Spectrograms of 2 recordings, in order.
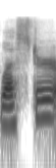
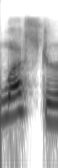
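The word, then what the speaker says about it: Leicester: out loud and it had the word Lester in it. And guess what? I didn't pronounce correctly, the word Lester. Because it doesn't look like Lester phonetically to me.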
